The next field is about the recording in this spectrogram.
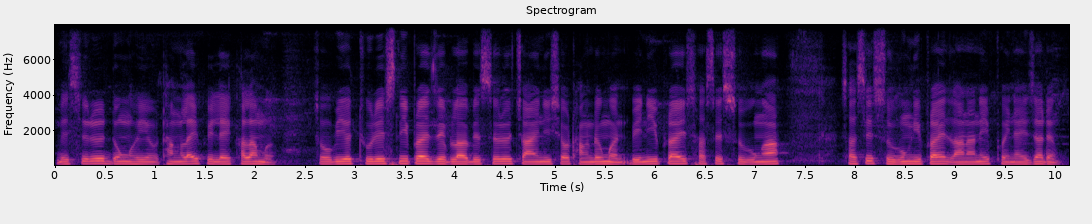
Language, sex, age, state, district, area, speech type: Bodo, male, 30-45, Assam, Chirang, rural, spontaneous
